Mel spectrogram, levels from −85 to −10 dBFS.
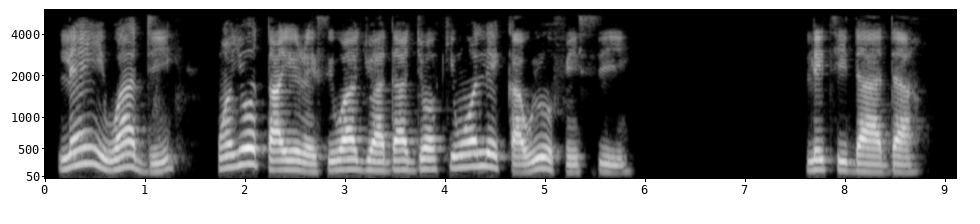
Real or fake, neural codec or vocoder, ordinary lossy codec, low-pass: real; none; MP3, 48 kbps; 5.4 kHz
